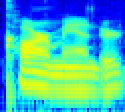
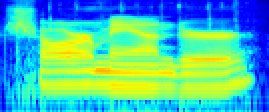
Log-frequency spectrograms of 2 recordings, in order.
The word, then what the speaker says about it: Charmander: Not Carmander. Charmander.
